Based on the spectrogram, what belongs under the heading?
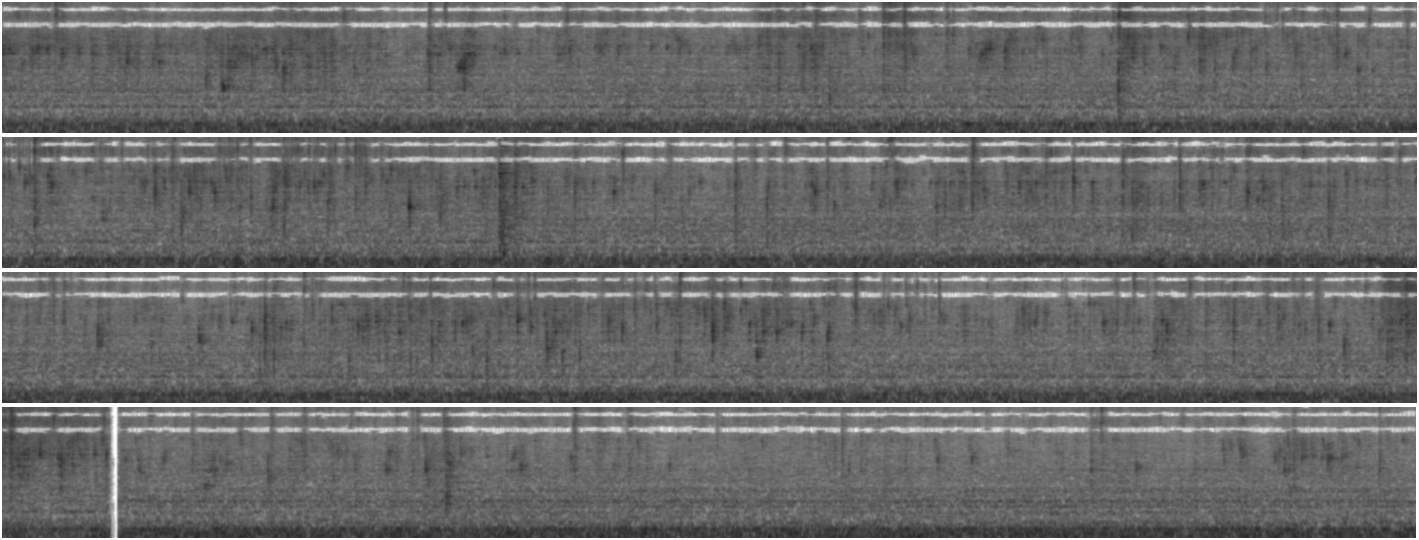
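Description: A whole chicken frying in hot oil in a wok: steady sizzling with scattered pops and crackles.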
